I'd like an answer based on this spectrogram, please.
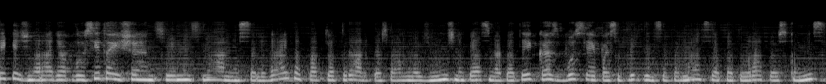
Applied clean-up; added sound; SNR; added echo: neural separator model SepFormer DNS4.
